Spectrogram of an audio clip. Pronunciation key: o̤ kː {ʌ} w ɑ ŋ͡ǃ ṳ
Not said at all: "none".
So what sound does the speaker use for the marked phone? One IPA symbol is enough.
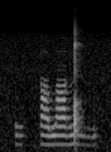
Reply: ɑ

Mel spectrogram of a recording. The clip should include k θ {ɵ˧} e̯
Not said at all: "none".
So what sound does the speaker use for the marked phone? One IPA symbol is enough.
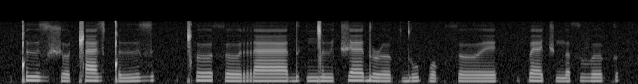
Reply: ɵː˧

